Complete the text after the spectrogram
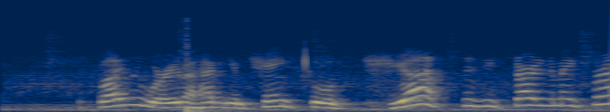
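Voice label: argument; before your eyes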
